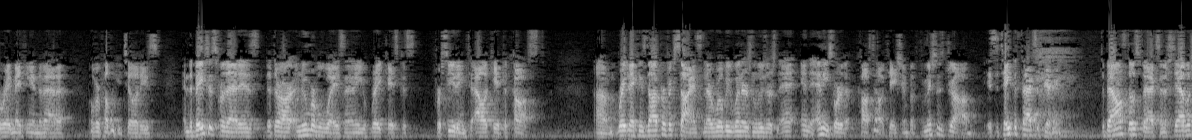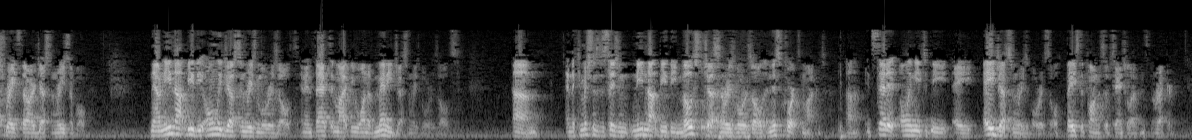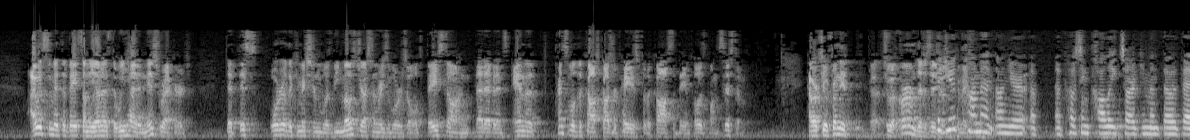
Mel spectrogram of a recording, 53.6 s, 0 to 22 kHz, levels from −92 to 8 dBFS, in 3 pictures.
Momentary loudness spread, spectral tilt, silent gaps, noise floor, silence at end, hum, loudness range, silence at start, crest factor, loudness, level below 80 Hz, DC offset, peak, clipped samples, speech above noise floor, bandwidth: 14 LU; -4.5 dB/octave; none; -49 dBFS; 0 s; none; 5 LU; 0 s; 16 dB; -16 LUFS; -52 dBFS; under 0.1%; 0 dBFS; under 0.1%; 33 dB; 9.6 kHz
